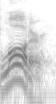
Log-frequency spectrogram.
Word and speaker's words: Lauder: right from pract except north water like lot of water not like Cyndi Lauper it's water you don't have to put the Philly accent on to say it properly it's Lauder right night yes that's correct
